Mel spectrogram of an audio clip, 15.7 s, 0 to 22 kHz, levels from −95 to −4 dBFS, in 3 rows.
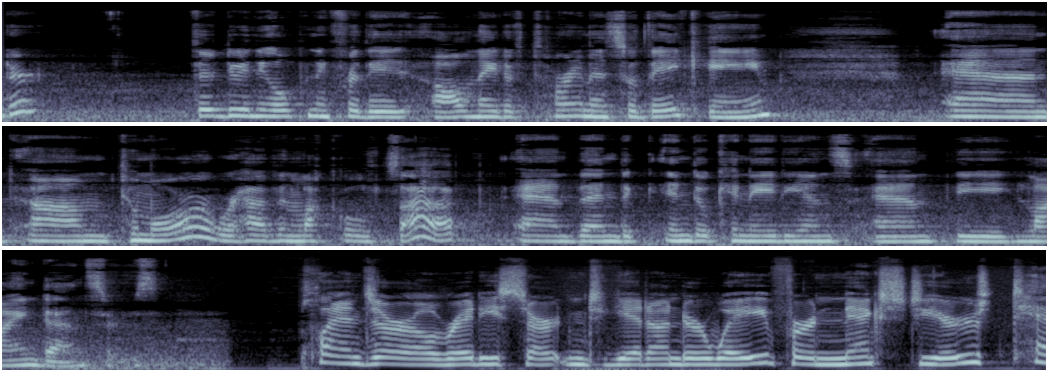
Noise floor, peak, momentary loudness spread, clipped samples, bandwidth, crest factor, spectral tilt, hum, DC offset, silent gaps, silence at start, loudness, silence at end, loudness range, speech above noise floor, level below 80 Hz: -51 dBFS; -18 dBFS; 11 LU; under 0.1%; 16.5 kHz; 12 dB; -5 dB/octave; none; under 0.1%; none; 0 s; -30 LUFS; 0 s; 3 LU; 22 dB; -54 dBFS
